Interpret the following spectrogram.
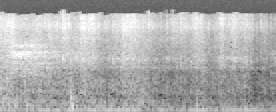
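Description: Faint rustling and crinkling of a black plastic trash bag as it is handled and tied.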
